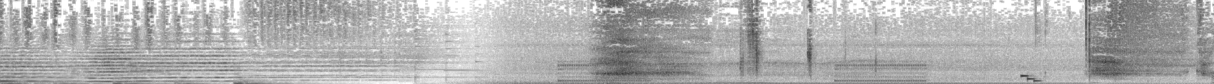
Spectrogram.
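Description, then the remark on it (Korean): A phone rings with a repeated electronic tone pattern for several seconds and goes unanswered. The ringing then stops, giving way to a steady low rumble with a few faint beeps. “왜 전화를 안 받아?”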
